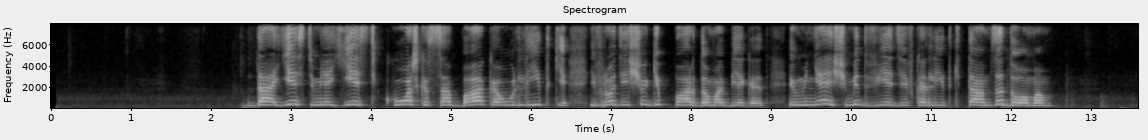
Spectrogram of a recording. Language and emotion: Russian, positive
